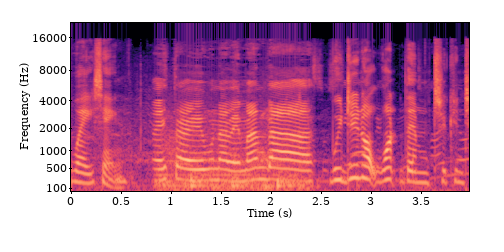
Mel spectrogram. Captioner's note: speaking in Foreign Language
